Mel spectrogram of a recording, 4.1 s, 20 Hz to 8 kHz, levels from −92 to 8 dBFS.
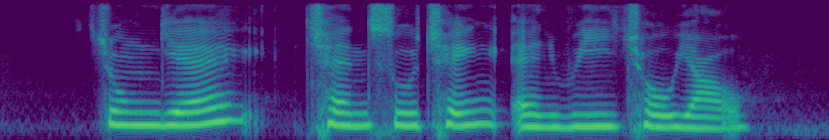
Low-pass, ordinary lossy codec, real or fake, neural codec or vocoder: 7.2 kHz; none; fake; codec, 16 kHz, 8 kbps, FunCodec, trained on Chinese and English, 25 frames a second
